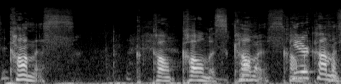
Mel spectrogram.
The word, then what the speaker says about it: Kalmus: Kalmus. Kalmus. Peter Kalmus. He says Thomas with a K.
